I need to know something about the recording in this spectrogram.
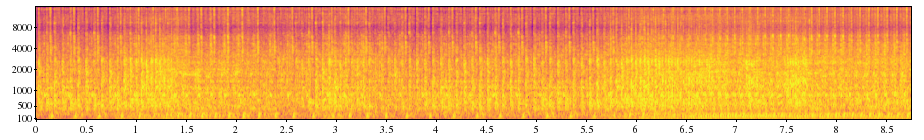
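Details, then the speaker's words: Powertrac tractor diesel idling after water pump repair; steady clatter with even firing beat, no whine or rattle from the pump area; water pump noise heard before is now gone. "और इसमें इसके जो water pump से sound आ रहा था, तो अभी किसी प्रकार का इसमें नॉइस या साउंड भी नहीं आ रहा है।"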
